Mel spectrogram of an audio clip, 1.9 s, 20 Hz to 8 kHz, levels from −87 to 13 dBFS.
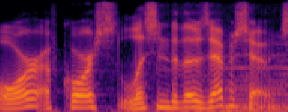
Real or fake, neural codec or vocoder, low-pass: real; none; 7.2 kHz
